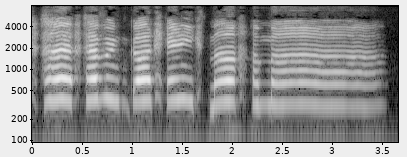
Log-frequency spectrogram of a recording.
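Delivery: put-on high, loud child's wail, last syllable held; tempestuous howl. A narrator's reading. Spoiled child crying for her mother, howling. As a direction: bawl it out like a tantruming child. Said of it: "Lottie howled tempestuously".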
